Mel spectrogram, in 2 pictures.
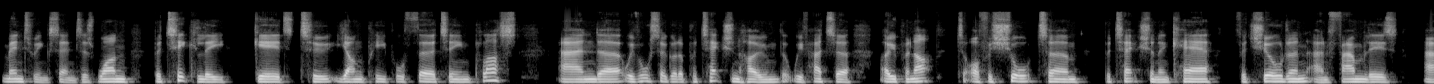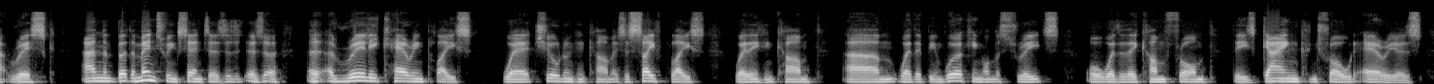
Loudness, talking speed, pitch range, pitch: -16 LUFS, 165 wpm, 115-135 Hz, 125 Hz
